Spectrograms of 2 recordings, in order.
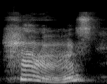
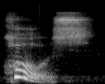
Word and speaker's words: horse: cause or poor horse it's not harsh it's horse because you but it is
